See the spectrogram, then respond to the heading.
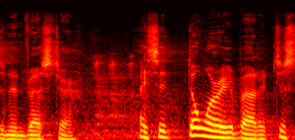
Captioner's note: laughter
